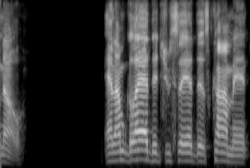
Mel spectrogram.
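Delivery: ordinary delivery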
